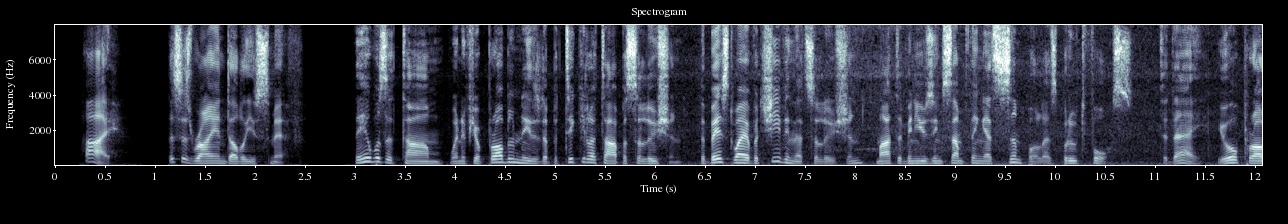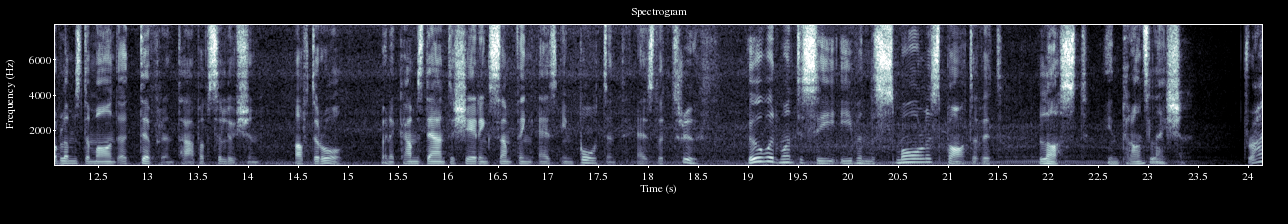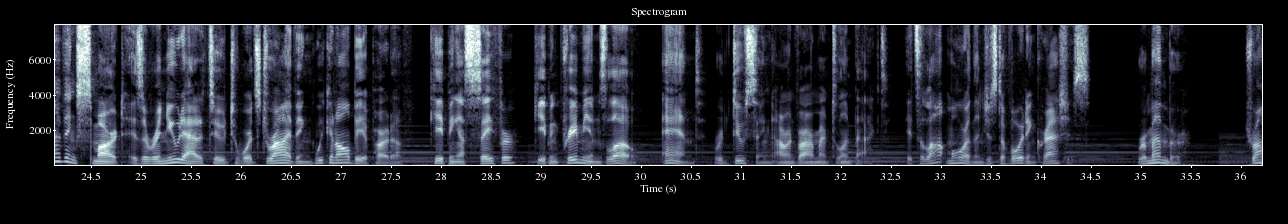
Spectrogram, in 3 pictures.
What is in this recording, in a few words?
commercial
